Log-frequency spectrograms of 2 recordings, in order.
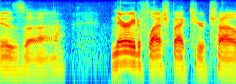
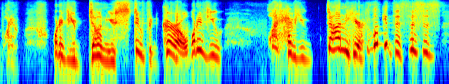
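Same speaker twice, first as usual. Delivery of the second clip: furious, much higher and louder; yelling mother; 4 dB louder than usual. Acted. Mother bursts in yelling at the servant girl over the haircut. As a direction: shriek at the girl in outrage. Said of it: "starts yelling".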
